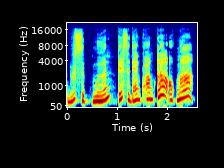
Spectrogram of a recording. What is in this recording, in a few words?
level up, th; cookie run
